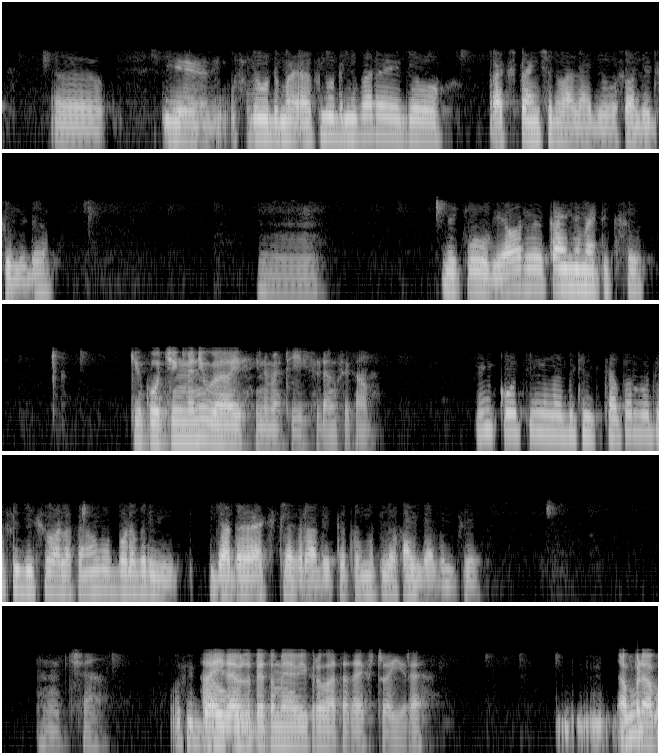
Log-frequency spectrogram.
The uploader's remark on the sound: A phone call talk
